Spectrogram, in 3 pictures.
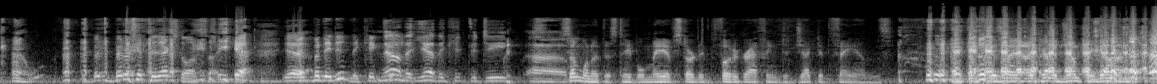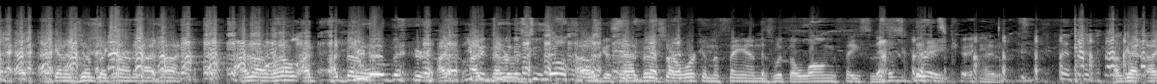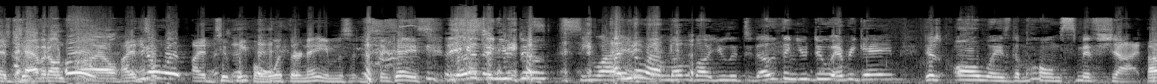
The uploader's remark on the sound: live from Arrowhead Stadium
